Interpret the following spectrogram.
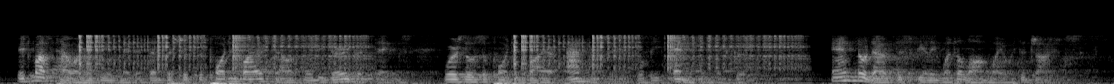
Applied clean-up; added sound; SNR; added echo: none; Coin (dropping); 2 dB; reverberation time 2.0 s.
